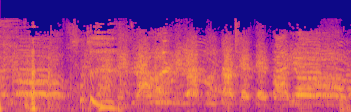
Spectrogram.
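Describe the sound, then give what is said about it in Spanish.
A large crowd chants together in loud, overlapping voices, the sustained shouted phrases rising and falling in a steady rhythm throughout. “Es casi como presidente eso, porque ese es el canto del presidente.”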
